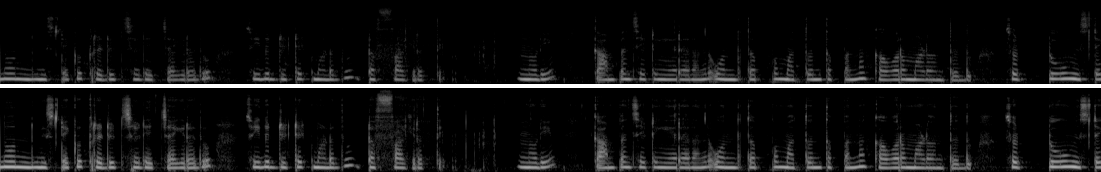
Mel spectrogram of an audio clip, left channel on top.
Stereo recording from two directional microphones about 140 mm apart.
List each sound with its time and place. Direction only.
0.0 s speech: 45° right (ahead or behind)
5.2 s a woman's voice: 20° right (ahead or behind)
